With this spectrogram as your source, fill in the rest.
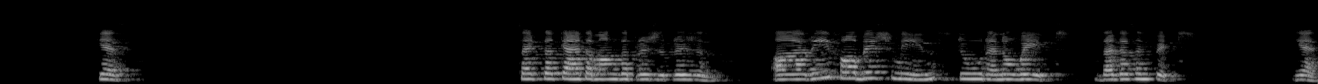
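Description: A middle-aged woman speaks with animation into a close microphone.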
